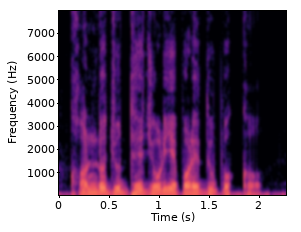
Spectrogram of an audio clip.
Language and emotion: Bengali, neutral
